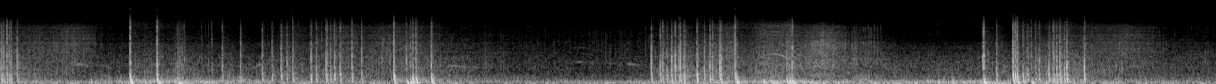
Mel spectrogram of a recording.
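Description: Aerial fireworks show: shells bursting with sharp bangs and crackles that come in clusters every couple of seconds, with a low rumble in between.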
